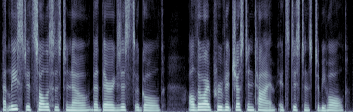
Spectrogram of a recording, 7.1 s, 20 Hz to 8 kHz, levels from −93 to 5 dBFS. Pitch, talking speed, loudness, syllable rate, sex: 190 Hz, 185 wpm, -16 LUFS, 4.8 syllables/s, female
